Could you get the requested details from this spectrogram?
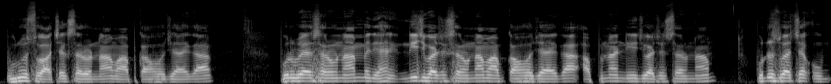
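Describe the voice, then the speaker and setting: Medium in pitch and clean in tone, this man's voice comes through with no echo. He's a Hindi exam-prep teacher rattling off lists in a revision session, quizzing the class with questions he answers himself before repeating the answers.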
